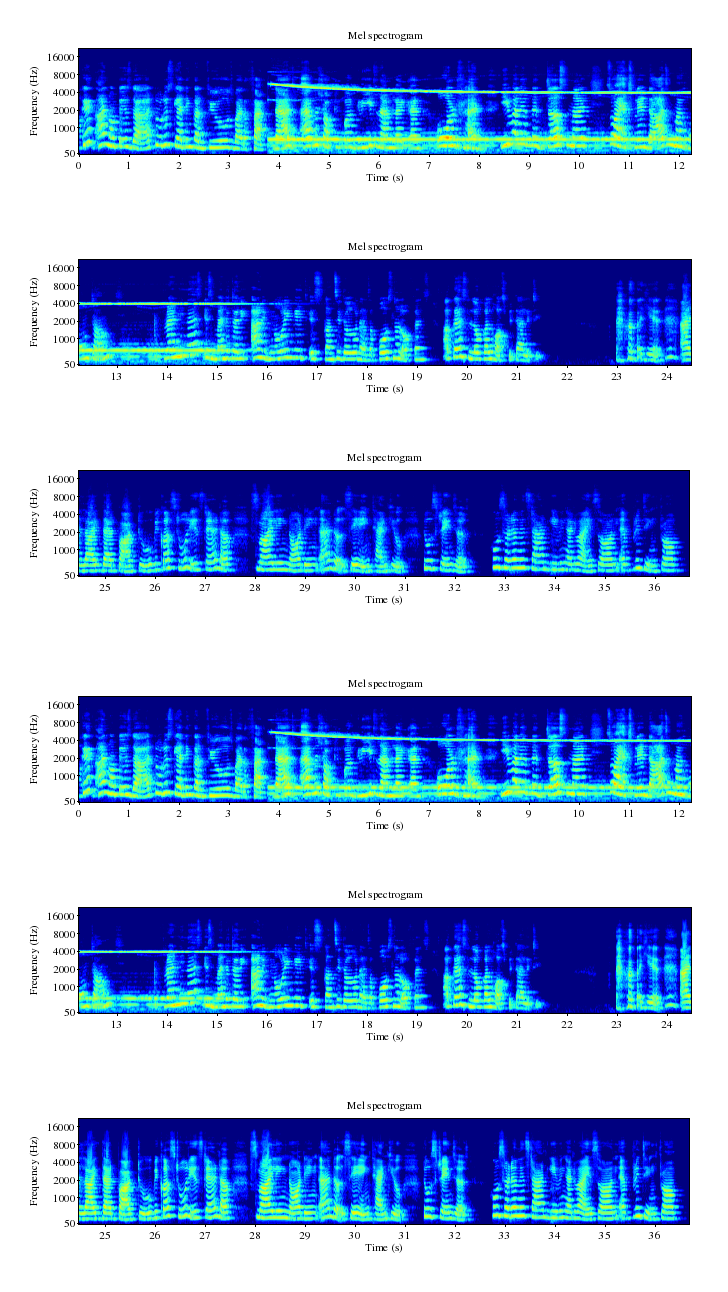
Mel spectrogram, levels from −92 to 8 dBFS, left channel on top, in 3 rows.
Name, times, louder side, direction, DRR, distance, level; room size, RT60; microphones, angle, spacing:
voice 1, 0.0-6.9 7.1-8.1 8.4-12.9 13.7-19.2 19.5-21.5, right 1 dB, 10° right, 0.4 m, -32 dB
sound 1, 3.8-15.9, left 4 dB, 40° left, 0.6 m, -31 dB
voice 2, 23.0-32.3 32.8-36.4, right 5 dB, 85° right, 0.4 m, -35 dB
4.3 x 2.1 x 3.3 m
head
